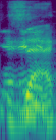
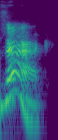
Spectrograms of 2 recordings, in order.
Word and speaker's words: Zach: Dude, it's Zach. That's how he pronounces. He says Zach.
